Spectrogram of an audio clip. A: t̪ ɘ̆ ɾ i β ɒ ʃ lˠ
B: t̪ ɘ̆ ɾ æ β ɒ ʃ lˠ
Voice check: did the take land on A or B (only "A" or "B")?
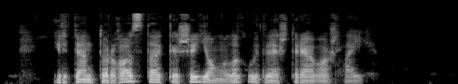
B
